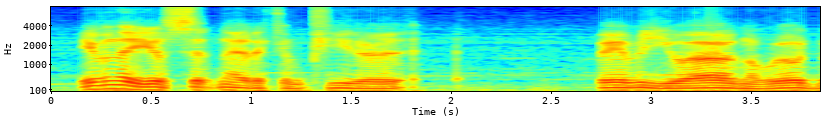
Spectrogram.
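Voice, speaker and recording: Over music in the background, a man talks at a very fast pace in a very deep, low voice with ordinary pitch variation. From New Zealand. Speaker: flight sim streamer. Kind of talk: casual livestream chat. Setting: home, at a computer. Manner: halting, many fillers.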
